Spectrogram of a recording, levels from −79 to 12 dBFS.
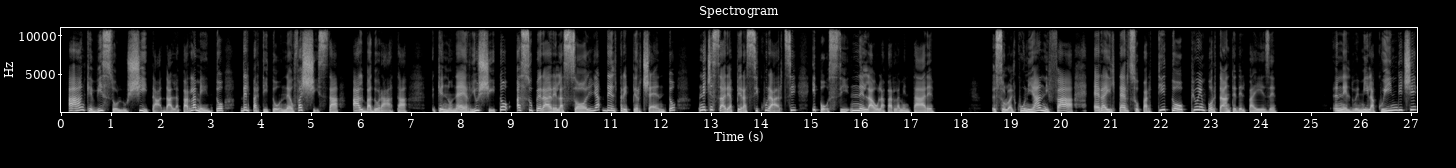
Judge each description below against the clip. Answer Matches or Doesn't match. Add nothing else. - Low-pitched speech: Doesn't match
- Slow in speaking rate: Matches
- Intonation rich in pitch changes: Matches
